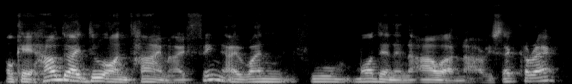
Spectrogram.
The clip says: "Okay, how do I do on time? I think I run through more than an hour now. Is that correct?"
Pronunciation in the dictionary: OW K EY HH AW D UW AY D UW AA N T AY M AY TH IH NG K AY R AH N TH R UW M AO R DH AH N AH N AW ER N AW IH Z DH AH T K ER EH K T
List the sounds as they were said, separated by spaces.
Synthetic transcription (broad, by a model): OW K EY HH AW D UW AY D UW AA N T AY M AY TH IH NG K AY W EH N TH R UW M AO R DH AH N AH N AW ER N AW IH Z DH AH T K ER EH K T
